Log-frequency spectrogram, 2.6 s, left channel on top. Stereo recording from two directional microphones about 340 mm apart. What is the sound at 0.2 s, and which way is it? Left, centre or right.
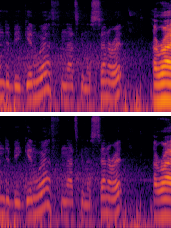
Speech, centre.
